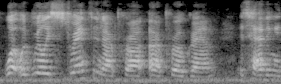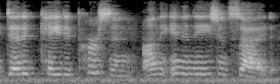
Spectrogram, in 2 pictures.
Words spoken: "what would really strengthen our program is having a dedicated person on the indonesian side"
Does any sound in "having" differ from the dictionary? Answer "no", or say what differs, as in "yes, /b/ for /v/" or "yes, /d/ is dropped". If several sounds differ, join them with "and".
no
